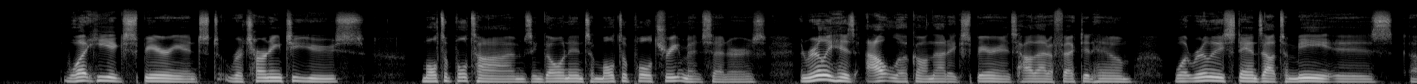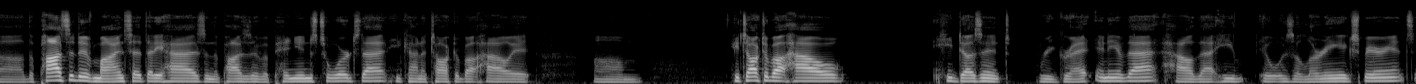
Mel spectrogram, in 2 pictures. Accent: American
